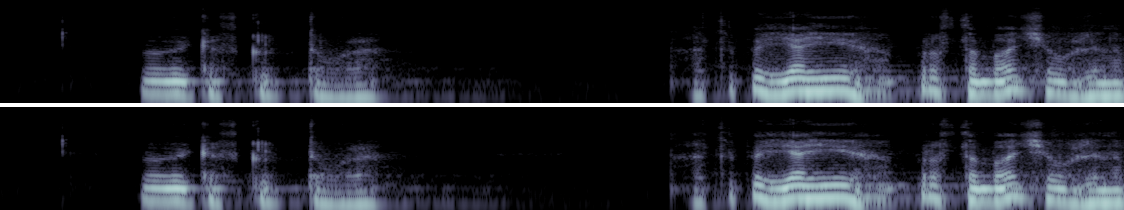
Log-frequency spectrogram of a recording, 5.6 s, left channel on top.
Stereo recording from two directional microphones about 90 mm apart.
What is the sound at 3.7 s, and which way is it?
Speech, 35° left (ahead or behind).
